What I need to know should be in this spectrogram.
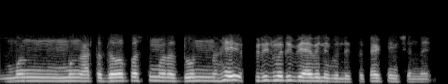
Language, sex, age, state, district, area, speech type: Marathi, male, 30-45, Maharashtra, Nanded, rural, conversation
